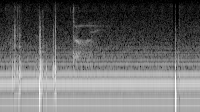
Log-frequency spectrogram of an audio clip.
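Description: Steady low electrical hum, with a few soft clicks and a faint whisper-like sound in the first second and a half. One sharp tap about three and a half seconds in is the loudest sound.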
